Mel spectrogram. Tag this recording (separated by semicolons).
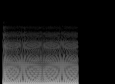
answer; negative; synthesizer; wrong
